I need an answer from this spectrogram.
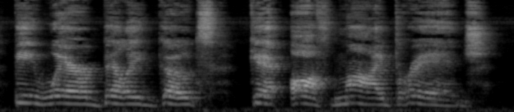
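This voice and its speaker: A loud, bellowing put-on character voice at a very slow pace. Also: woman, medium pitch for a woman. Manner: bellowing, loud.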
